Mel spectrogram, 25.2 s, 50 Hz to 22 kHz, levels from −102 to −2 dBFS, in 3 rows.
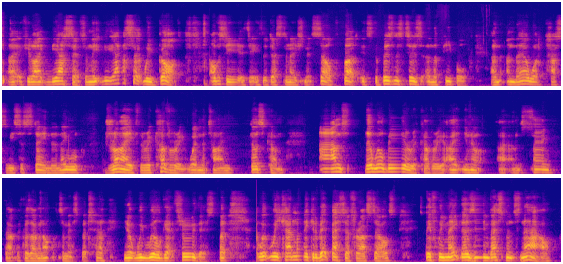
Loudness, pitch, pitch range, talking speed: -21 LUFS, 145 Hz, 130-175 Hz, 205 wpm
